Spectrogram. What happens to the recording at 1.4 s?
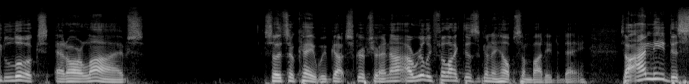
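Nothing goes wrong at 1.4 s; the speech there runs on cleanly, with no dropout, click, glitch or other audible fault.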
